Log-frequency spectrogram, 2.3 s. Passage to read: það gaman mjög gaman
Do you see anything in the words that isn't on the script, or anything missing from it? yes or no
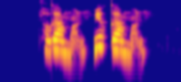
no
